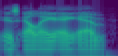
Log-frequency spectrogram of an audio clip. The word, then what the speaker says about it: Islam: the root meaning of the Arabic word Islam pronounced is laam to the one true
